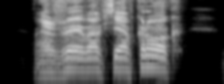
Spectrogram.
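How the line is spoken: Composed bark. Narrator (Russian): гаркнул Гюнтер, так и не потерявший самообладание

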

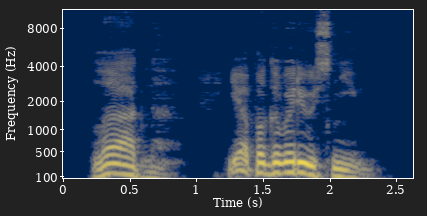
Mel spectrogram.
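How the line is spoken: Tired sigh. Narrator (Russian): устало вздохнула она

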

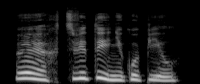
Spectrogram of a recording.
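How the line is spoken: Grumbling. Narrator (Russian): заворчал Гриша

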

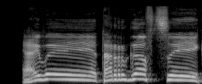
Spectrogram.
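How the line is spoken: Group shouting. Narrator (Russian): кричали

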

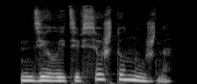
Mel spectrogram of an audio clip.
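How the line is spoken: Quiet. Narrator (Russian): тихо проговорила

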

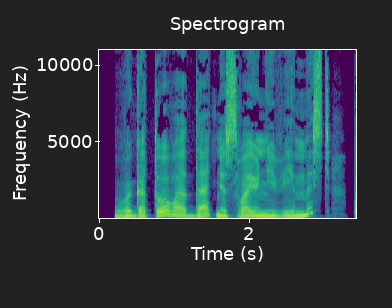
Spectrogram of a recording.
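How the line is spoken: Astonished tone. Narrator (Russian): пораженным тоном сказал он

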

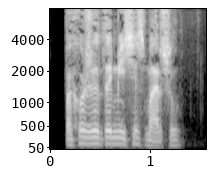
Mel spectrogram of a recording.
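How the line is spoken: Dry reply. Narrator (Russian): сухо ответила мисс Брюстер

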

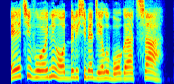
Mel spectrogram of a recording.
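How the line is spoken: Loud declaration. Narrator (Russian): громко произнес Клавер

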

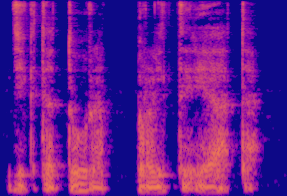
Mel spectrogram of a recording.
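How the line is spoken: Whispered, smiling, in mortal anguish. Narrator (Russian): прошептал он, улыбаясь, сжимая в смертельной тоске ледяные пальцы

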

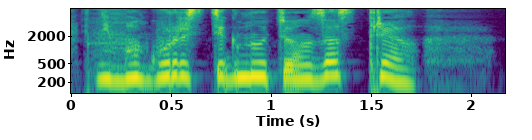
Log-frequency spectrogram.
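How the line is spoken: Helpless breathy exhale. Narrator (Russian): Беспомощно выдохнула

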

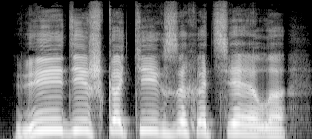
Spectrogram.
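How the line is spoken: Laughing shouts, crowd of girls. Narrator (Russian): закричала со смехом девичья толпа

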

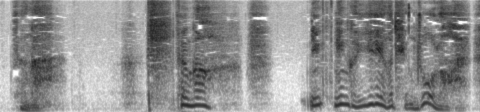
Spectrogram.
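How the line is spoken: Choked sobbing. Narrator (Chinese): 王泽民哽咽着

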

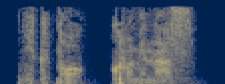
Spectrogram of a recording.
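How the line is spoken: Fading, faint whisper. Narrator (Russian): Теряя сознание, Вятлов прошептал

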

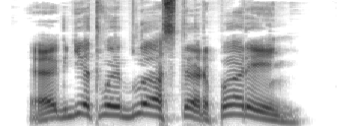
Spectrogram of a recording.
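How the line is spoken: Shouted. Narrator (Russian): крикнул Хан

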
